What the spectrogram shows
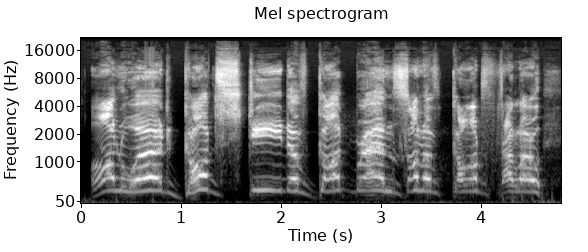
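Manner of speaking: roaring battle cry. Voicing a knight charging with lance raised: bellowing battle cry. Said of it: "just bellows".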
